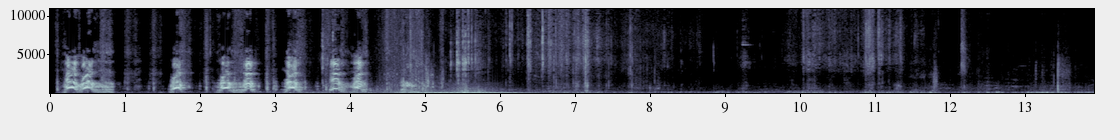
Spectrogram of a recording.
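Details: Mighty, a seven-week-old brindle male English Mastiff puppy, playing around: a run of short, sharp, yappy barks about every half second for four seconds, then a low rumbling thump and quiet shuffling.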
